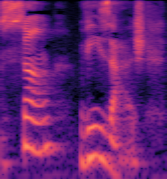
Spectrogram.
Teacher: Temos um S mudo aí nesse sans, certo?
